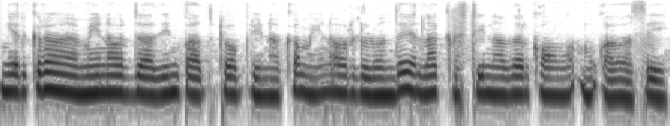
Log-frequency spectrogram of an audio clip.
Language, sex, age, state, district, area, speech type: Tamil, female, 45-60, Tamil Nadu, Erode, rural, spontaneous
